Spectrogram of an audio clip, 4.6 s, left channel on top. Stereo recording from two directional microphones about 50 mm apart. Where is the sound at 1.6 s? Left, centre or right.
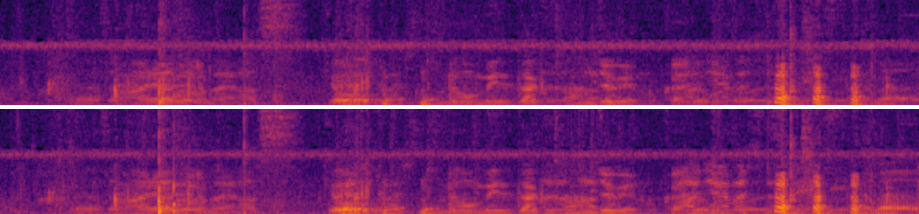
Centre.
